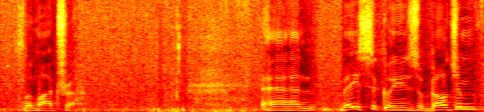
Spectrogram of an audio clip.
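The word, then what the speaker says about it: Lemaître: physicist george lumatra and that's spelled l e m a i t ari lamatra and basically he's a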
